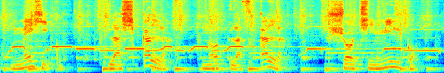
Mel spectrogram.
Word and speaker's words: México: white 5 la equis suena como s h entonces es méxico no méxico la escala no clasificarla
